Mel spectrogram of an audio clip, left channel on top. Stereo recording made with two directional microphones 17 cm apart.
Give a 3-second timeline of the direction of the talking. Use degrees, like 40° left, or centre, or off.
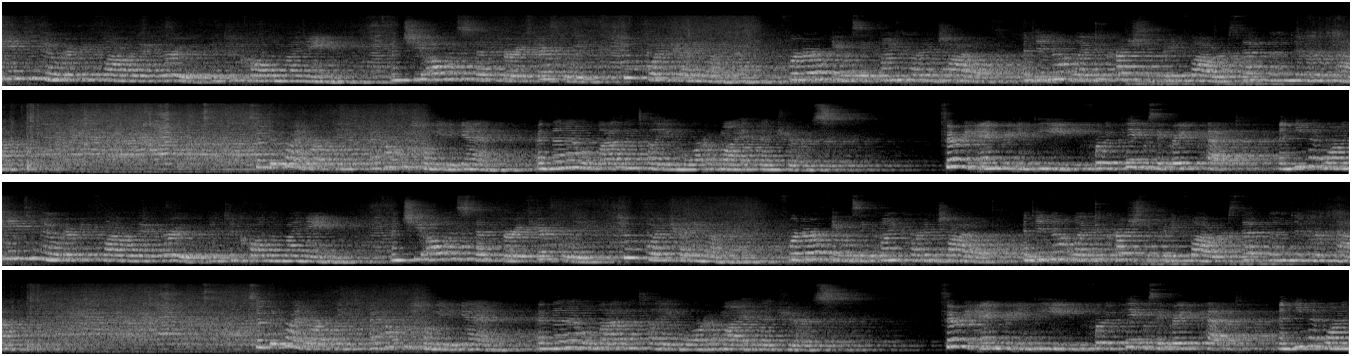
20° right, 20° right, 20° right, 20° right, 20° right, centre, 30° left, 20° left, centre.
